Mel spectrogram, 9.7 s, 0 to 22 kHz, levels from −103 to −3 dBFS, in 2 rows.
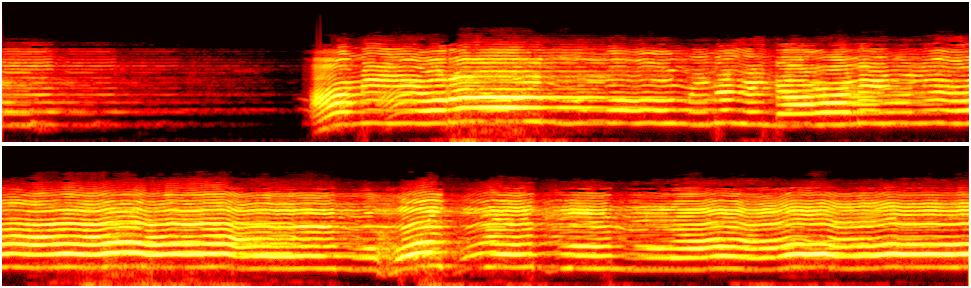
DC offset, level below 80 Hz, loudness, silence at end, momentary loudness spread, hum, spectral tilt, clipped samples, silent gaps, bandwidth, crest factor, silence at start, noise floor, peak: under 0.1%; -62 dBFS; -14 LUFS; 0 s; 11 LU; none; 3 dB/octave; under 0.1%; none; 8.8 kHz; 14 dB; 0 s; -66 dBFS; -2 dBFS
